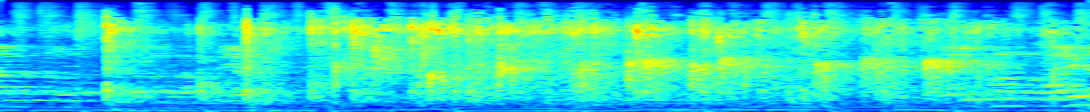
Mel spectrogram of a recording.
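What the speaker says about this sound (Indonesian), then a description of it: "Oke, kasih tepuk tangan untuk Aprian." Scattered hand claps from a small classroom audience applauding a student presenter during a school coaching session, a few light irregular taps under ongoing room noise and voices.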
